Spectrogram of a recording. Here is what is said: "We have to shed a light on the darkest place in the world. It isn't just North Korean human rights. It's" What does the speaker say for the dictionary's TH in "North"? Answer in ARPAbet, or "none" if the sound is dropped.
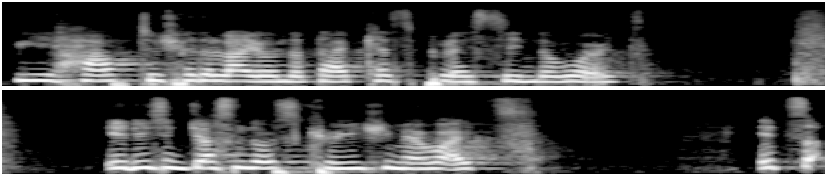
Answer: S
